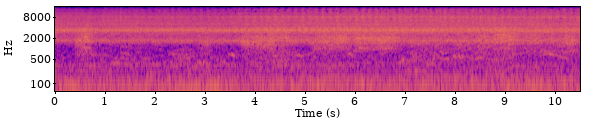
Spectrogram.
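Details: Male cicadas in a forest sing a loud, steady, high-pitched buzz that echoes through the forest without a break.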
